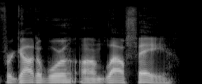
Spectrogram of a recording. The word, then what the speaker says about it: Laufey: Um, La Fay. I believe that's how you say it. La Fay because Fay is the character.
